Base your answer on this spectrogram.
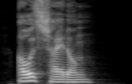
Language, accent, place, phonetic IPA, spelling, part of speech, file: German, Germany, Berlin, [ˈaʊ̯sˌʃaɪ̯dʊŋ], Ausscheidung, noun, De-Ausscheidung.ogg
- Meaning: 1. excretion, elimination, expulsion 2. knockout stage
